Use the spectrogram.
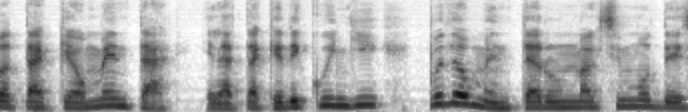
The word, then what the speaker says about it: Qingyi: de kinji o o shinji porque creo que la cosa pronuncia como ch en en chino Así que no está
